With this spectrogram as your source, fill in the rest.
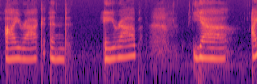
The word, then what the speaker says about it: Iraq: It's pronounced like an E, not an I. Like a short E.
